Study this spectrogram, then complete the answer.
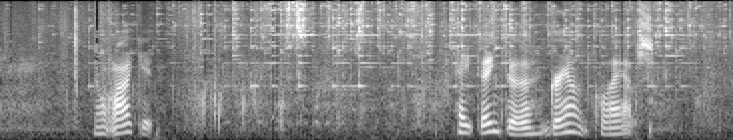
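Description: A dog whines and yelps close by in high, wavering cries.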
